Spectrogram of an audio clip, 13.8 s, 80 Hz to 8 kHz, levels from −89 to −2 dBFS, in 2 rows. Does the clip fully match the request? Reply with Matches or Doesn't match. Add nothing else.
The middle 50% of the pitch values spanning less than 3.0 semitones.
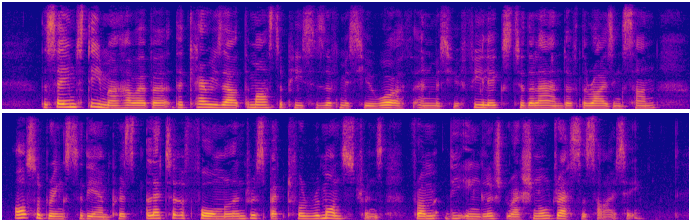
Matches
